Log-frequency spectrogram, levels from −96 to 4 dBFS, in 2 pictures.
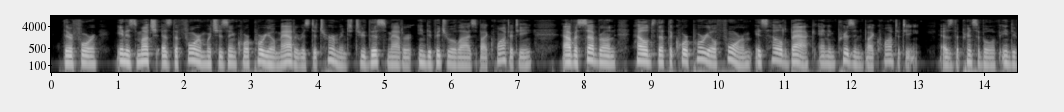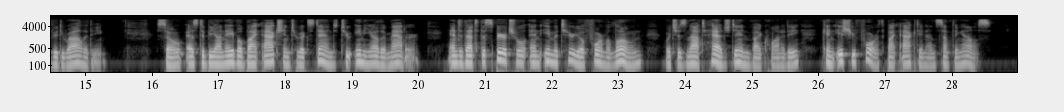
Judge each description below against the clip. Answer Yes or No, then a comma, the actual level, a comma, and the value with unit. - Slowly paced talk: No, average, 150 wpm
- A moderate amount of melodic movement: Yes, average, 3.4 semitones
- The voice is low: Yes, low, 130 Hz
